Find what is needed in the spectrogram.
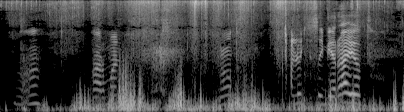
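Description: Mostly speech: indistinct voices talking in short phrases, over a steady low rumble on the phone's microphone.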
